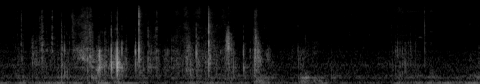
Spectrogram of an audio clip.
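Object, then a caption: Glossy paper catalog pages. The pages of a glossy paper garden catalog resting on a wooden table are turned by hand and rubbed flat with the fingers. Crisp, bright crinkles and sharp paper snaps cluster in the first half, then fade into soft, quiet rubbing and rustling.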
